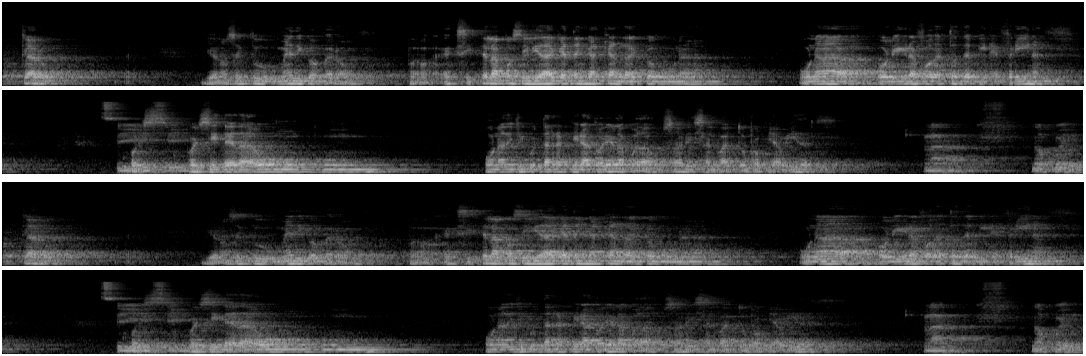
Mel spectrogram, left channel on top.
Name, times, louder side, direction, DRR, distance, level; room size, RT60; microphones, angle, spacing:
voice 1, 0.2-0.6 1.2-1.3 2.0-3.6 4.1-7.1 8.0-10.6 12.1-14.6 15.7-18.9, left 2 dB, 80° left, 4 dB, 0.8 m, -26 dB
voice 2, 11.8-12.7 20.0-21.6, equal, 15° right, -3 dB, 1.0 m, -33 dB
8.6 x 6.2 x 4.2 m, 2.2 s
head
